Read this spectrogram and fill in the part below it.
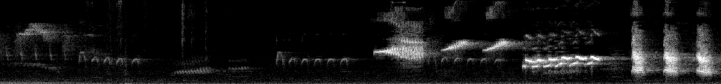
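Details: Asian pied starling singing strongly as a tutor recording. Soft scattered whistles and a low murmur come first, then loud, bright chirps and a rich buzzy trill, ending in three harsh broadband bursts.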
